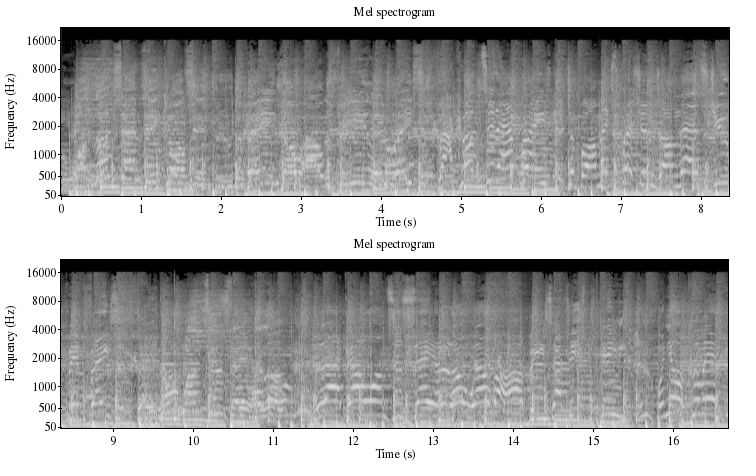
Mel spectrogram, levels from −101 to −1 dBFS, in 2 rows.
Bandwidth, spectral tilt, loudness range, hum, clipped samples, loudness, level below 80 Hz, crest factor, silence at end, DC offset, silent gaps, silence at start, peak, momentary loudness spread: 16.5 kHz; -4.5 dB/octave; 1 LU; none; under 0.1%; -18 LUFS; -26 dBFS; 12 dB; 0 s; under 0.1%; none; 0 s; -6 dBFS; 2 LU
